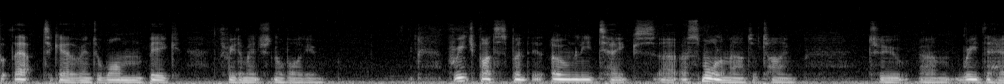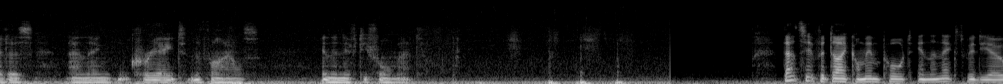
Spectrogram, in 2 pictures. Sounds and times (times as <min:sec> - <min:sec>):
Speech: 0:00.0 - 0:03.3, 0:04.5 - 0:08.0, 0:08.7 - 0:14.3, 0:17.9 - 0:20.0
Heart murmur: 0:15.4 - 0:16.4.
